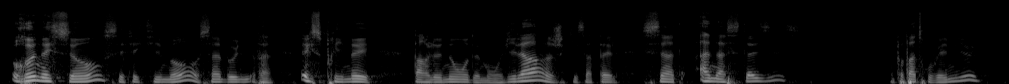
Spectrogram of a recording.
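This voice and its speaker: At a fairly slow pace with long, frequent pauses, a man with a medium pitch makes very wide pitch swings. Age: 60s. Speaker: monk and author. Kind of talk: bookshop talk with audience. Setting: bookshop event with audience. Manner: halting.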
